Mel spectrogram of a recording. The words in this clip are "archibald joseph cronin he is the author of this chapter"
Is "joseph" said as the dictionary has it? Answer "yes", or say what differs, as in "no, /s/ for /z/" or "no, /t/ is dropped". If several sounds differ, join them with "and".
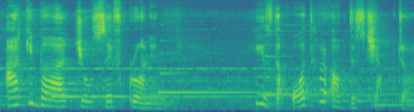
yes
